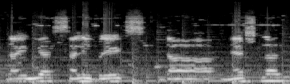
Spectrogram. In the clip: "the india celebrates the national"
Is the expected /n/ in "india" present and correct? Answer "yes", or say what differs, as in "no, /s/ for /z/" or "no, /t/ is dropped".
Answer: no, /n/ is dropped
